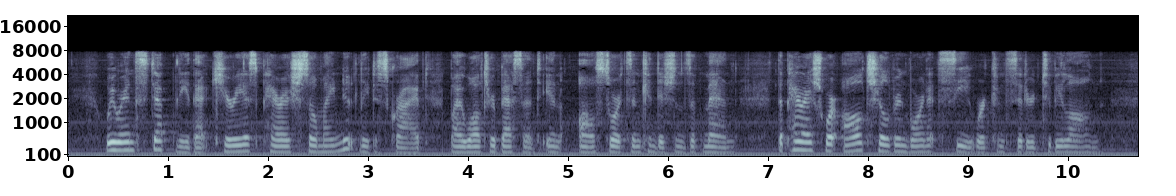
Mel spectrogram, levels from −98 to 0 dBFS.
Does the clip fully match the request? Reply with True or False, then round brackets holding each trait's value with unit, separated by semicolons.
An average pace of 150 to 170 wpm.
False (180 wpm)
